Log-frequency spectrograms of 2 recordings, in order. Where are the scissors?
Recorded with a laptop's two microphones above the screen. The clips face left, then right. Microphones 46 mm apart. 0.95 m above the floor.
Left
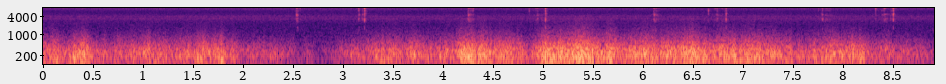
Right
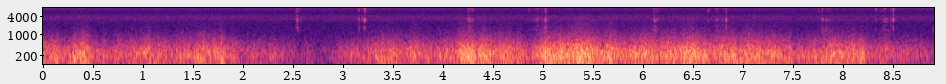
35° right (ahead or behind).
